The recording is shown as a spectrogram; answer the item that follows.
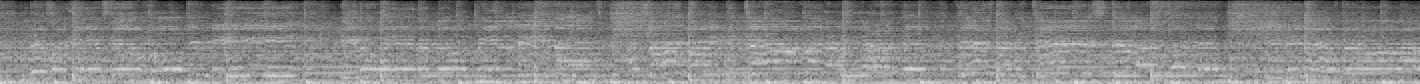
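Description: Live Christian pop band: a male lead singer singing over drums and keyboards, picked up from among the audience.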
